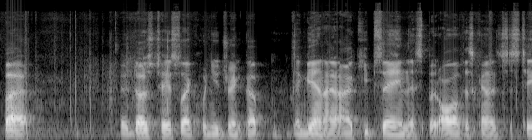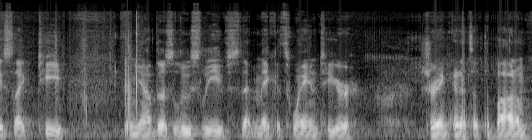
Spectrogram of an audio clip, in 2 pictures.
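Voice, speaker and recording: A man's voice: deep voice, fairly even intonation, moderate pace, a little hiss or hum. A man casually chatting on a livestream while feeding his guinea pigs, rambling and correcting himself with small chuckles. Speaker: pet vlogger.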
